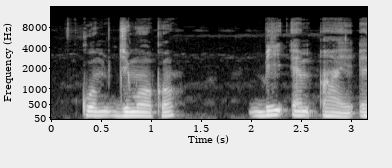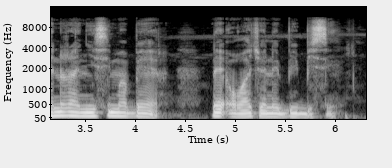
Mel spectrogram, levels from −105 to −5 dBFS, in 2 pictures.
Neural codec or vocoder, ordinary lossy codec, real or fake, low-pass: none; none; real; 10.8 kHz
